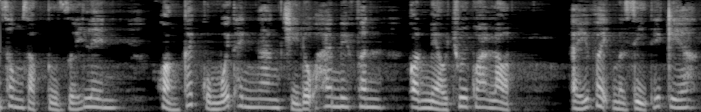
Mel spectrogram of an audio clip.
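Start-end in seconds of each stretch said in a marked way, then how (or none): none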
